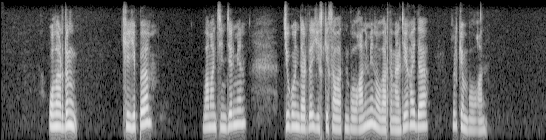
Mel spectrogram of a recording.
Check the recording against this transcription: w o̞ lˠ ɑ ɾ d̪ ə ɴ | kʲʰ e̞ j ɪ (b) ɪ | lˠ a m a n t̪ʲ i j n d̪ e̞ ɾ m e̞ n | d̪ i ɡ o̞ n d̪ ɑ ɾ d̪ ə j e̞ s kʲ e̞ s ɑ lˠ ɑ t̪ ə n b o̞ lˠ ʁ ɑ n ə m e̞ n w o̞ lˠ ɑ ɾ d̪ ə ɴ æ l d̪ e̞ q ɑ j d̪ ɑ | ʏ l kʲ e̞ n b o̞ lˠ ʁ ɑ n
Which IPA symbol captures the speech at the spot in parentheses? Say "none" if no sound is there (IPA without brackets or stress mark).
p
